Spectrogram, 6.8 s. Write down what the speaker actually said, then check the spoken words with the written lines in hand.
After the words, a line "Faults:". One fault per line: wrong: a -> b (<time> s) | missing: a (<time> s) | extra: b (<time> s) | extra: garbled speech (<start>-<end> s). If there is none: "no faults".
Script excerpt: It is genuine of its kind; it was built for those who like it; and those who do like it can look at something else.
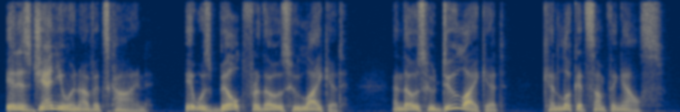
It is genuine of its kind; it was built for those who like it; and those who do like it can look at something else.
Faults:
no faults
